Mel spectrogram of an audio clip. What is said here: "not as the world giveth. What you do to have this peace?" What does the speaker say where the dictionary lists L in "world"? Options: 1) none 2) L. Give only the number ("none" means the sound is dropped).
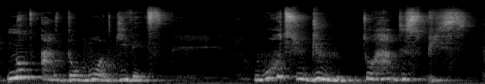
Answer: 1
